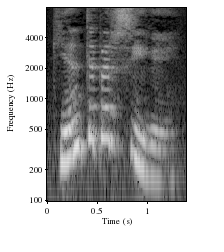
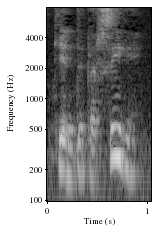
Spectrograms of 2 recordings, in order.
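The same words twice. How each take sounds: First: It is said with question intonation. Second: It is said flat, without question intonation.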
